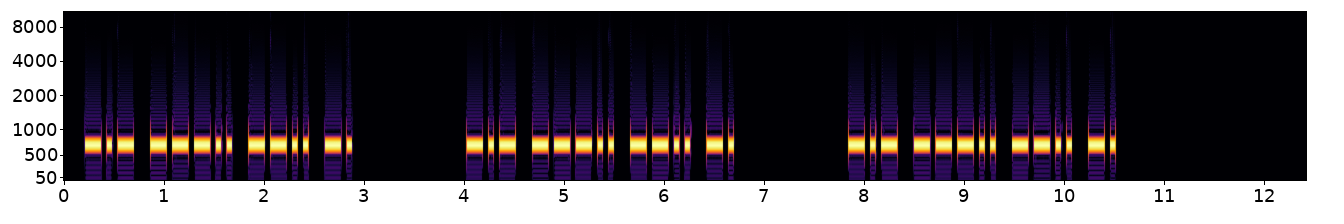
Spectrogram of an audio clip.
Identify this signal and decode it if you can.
Morse code, heard as a keyed tone, about 22 wpm, 700 Hz. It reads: K8ZN K8ZN K8ZN
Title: USA Call Signs - 4 Characters - Repeated 3x - 22wpm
